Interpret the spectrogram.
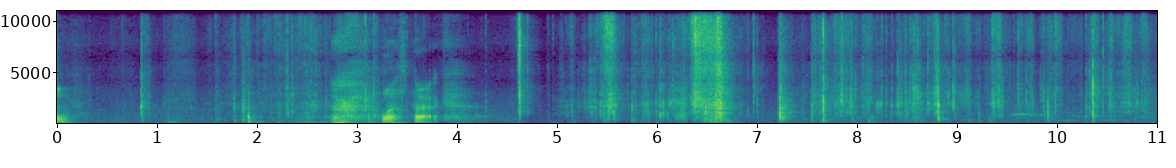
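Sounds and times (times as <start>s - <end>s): foil wrapper crinkling: 5.0s - 11.0s.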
